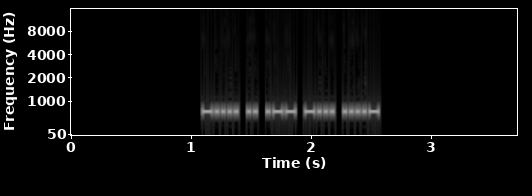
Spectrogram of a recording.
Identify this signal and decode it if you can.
Morse code, heard as a keyed tone, about 42 wpm, 700 Hz. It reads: 6IWB4
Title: Five Challenging Letter-Number Combinations 45wpm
